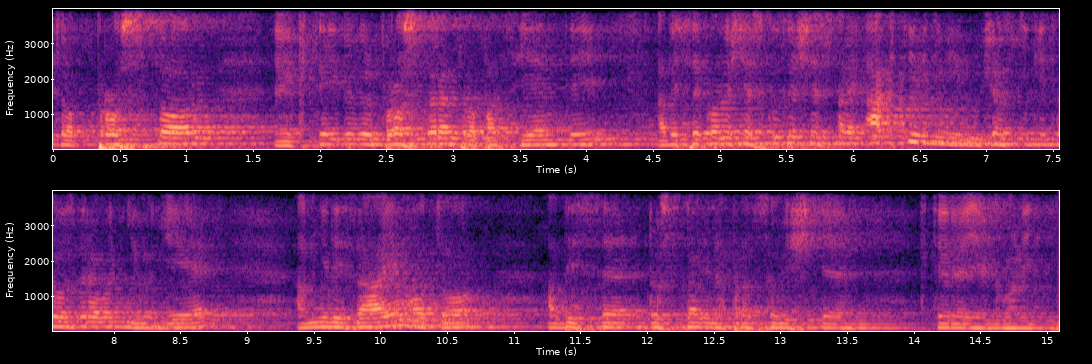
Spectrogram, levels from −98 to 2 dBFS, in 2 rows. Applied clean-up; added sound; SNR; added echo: none; none; none; reverberation time 1.6 s.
